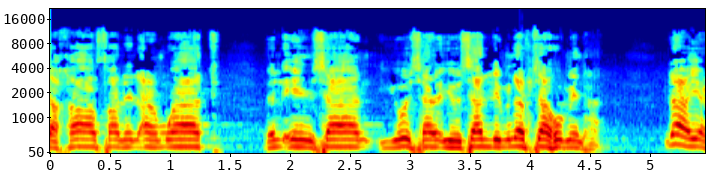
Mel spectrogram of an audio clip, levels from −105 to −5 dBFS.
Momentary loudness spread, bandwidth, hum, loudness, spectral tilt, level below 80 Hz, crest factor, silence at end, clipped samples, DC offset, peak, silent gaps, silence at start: 9 LU; 11.5 kHz; none; -15 LUFS; -7 dB/octave; -38 dBFS; 16 dB; 0 s; under 0.1%; under 0.1%; 0 dBFS; none; 0 s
